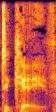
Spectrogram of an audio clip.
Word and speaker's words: Takei: It's George Takei rhymes with gay.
